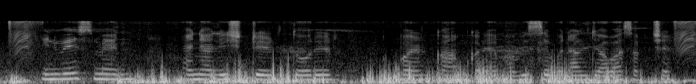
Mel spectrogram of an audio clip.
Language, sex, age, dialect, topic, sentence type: Magahi, female, 18-24, Northeastern/Surjapuri, banking, statement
